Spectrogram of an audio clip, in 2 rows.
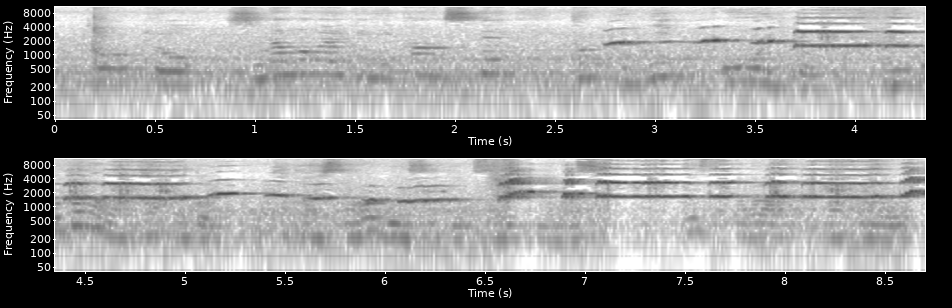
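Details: A 4-year-old pet cockatiel sings in the morning before its cage is opened, whistling clear, sliding phrases that rise and fall, louder and more sustained midway, with soft human voices murmuring at the start.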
